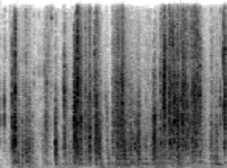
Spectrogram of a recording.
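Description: Empty plastic water bottles crackling and clattering against each other and the plastic pool as a puppy scrambles through them, a dense, unbroken crackle.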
